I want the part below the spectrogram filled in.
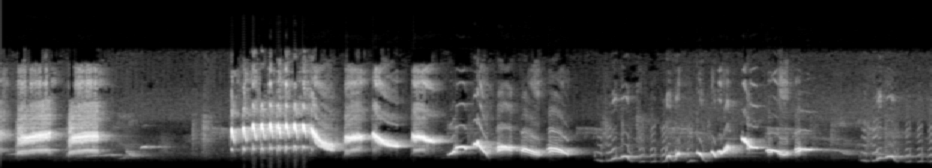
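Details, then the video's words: White-rumped shama singing gacor: rich whistled notes, then a rapid rattling trill and a long run of bubbly, rising and falling warbles delivered without pause. "Suara kicau burung murai batu gacor"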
